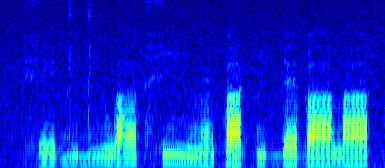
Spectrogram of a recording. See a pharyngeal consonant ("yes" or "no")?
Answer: no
